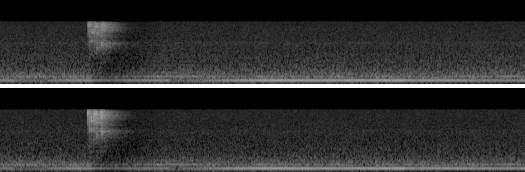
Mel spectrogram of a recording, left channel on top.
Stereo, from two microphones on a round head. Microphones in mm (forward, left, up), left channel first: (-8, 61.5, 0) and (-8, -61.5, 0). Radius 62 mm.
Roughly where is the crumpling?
Right.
